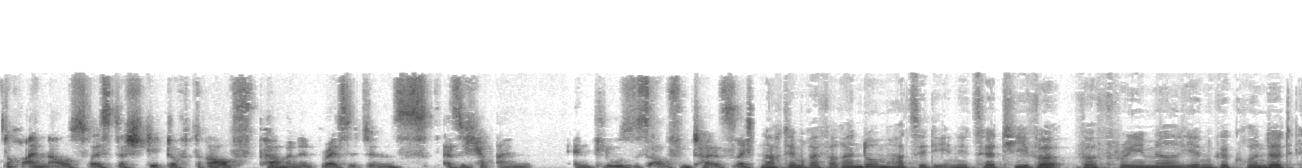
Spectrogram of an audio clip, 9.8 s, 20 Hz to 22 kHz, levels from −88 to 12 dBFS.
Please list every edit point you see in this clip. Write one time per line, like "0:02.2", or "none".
0:05.6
